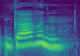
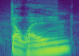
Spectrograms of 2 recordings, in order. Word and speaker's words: Gawain: Garwin, ja. tror jeg. Garwin. Garwin. – Ja, for det, det er ikke Gawain.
